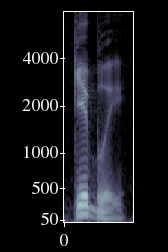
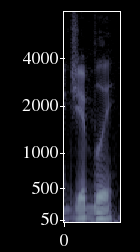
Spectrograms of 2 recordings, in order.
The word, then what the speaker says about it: Ghibli: would be jibley but it's actually in American pronounced Ghibli so when everyone says Studio Ghibli which is how it's pronounced it's actually not how it should be pronounced because it should be Ghibli lovely Ghibli yeah so yeah I yeah yeah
